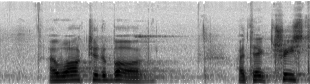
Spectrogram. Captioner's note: none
